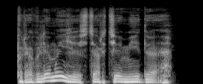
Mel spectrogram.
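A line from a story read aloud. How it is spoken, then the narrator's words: Exhaled. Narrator (Russian): выдохнул я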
